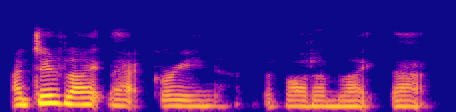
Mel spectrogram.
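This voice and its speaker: A middle-aged woman with a gravelly, hoarse voice, chatting casually and thinking aloud as she makes something at home. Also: on the low side, fairly quick, darkish tone, no echo, highs cut off. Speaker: crafting channel host. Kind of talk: casual crafting tutorial chat. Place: home sewing room.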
